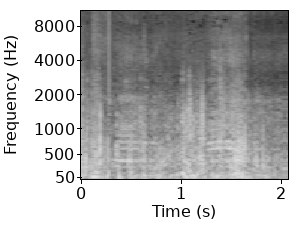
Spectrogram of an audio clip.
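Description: Wind buffeting the microphone, a heavy low rumble, with faint indistinct pitched sounds behind it.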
